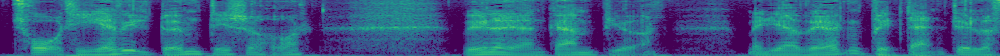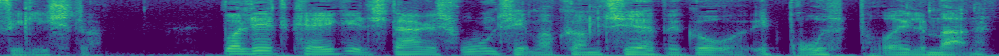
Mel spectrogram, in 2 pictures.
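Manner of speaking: ordinary delivery, nothing marked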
